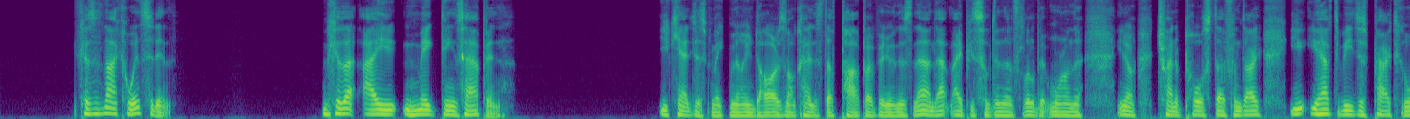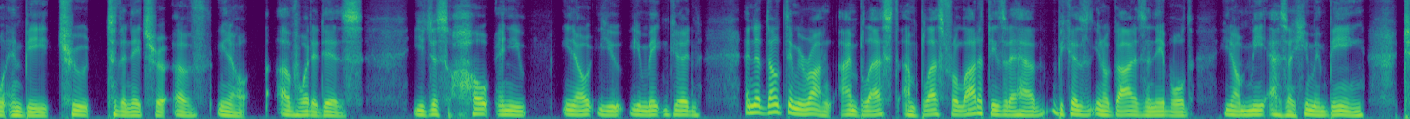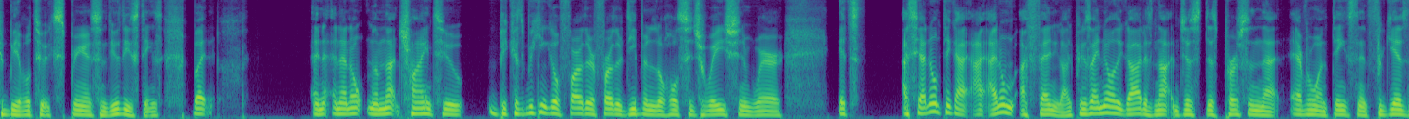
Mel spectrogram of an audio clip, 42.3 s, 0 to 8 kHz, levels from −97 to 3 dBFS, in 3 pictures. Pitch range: 95-130 Hz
